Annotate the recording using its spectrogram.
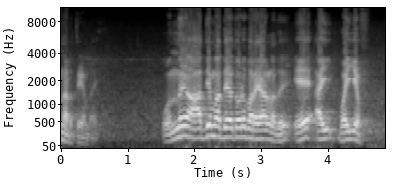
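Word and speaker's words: AIYF: ഒന്ന് ആദ്യം അദ്ദേഹത്തോട് പറയാനുള്ളത് എഐ വൈഎഫ് all India youth federation എന്ന് ഉച്ചാരണം നേരെ പഠിക്കാൻ പറയണം എവൈ എഫ്ഐ എന്നോ എന്തൊക്കെയാണ് അദ്ദേഹം പറയുന്നത് മനസ്സിലാകുന്നില്ല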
